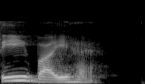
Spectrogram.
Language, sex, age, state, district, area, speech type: Punjabi, male, 30-45, Punjab, Jalandhar, urban, read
